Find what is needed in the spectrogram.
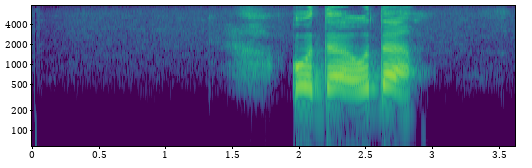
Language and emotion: Russian, positive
